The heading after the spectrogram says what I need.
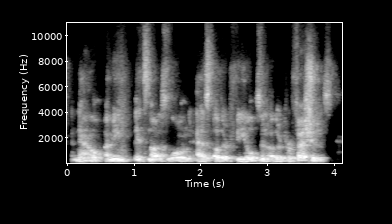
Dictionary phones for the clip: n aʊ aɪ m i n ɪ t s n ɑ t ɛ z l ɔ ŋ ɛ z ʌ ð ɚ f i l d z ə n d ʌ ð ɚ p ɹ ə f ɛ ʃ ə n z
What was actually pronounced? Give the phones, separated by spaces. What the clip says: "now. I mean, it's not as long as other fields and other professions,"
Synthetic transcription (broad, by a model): n aʊ aɪ m i n ɪ t s n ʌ t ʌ z l ɔ ŋ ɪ z ʌ ð ɚ f i l d z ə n ʌ ð ɚ p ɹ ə f ɛ ʃ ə n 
